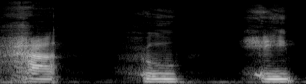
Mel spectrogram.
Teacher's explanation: Ha is pronounced harshly from the center of the throat.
